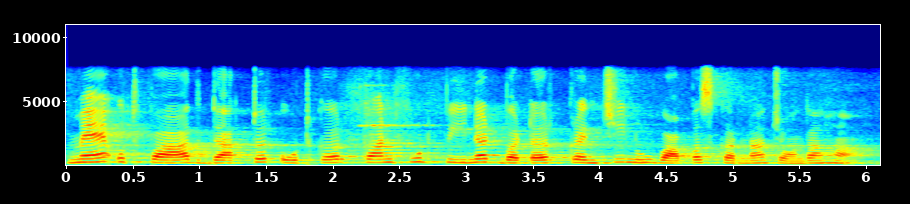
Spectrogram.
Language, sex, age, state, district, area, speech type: Punjabi, female, 30-45, Punjab, Fatehgarh Sahib, urban, read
